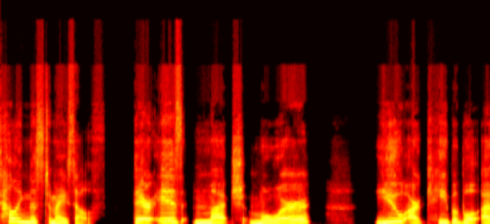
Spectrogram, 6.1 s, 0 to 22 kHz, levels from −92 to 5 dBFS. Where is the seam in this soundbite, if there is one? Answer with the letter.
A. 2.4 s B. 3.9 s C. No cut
A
